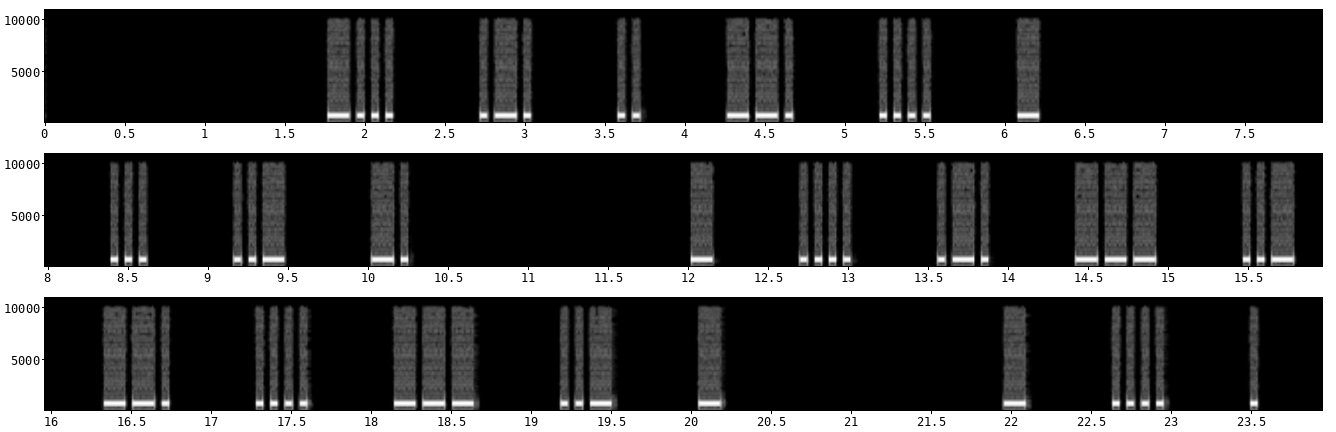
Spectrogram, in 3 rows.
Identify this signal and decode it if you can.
Morse code, heard as a keyed tone, about 27 wpm, spaced as for 12 wpm, 800 Hz. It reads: BRIGHT SUN THROUGHOUT THE
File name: Spaced Characters / Spaced Characters-mp3s / Weather 5 12 sp @25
